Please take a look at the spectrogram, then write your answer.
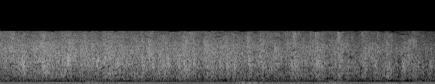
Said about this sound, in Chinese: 好，我们一起鼓掌欢迎他们。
